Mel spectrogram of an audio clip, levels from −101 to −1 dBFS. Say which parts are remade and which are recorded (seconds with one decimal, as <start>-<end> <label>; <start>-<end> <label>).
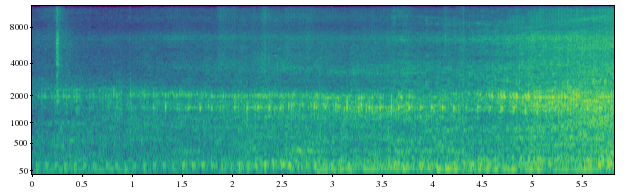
0.0-0.7 recorded; 0.7-3.6 remade; 3.6-5.8 recorded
